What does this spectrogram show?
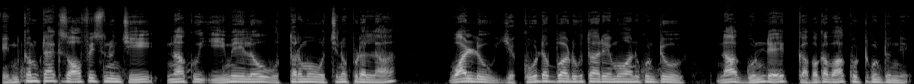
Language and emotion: Telugu, fearful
